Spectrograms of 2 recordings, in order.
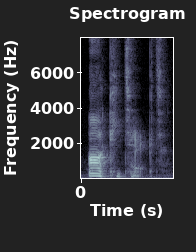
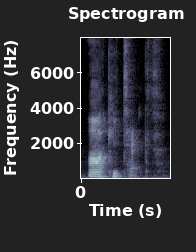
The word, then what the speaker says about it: architect: stomach ache stomach ache architect and chemist they have a CH which is pronounced like a k stomach a stomach a architect chemist so here's a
